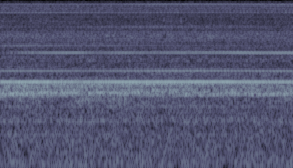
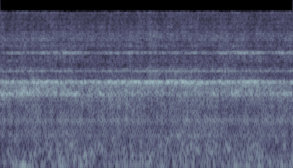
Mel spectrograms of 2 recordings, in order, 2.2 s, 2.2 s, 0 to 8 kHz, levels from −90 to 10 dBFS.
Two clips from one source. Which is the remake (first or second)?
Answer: second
